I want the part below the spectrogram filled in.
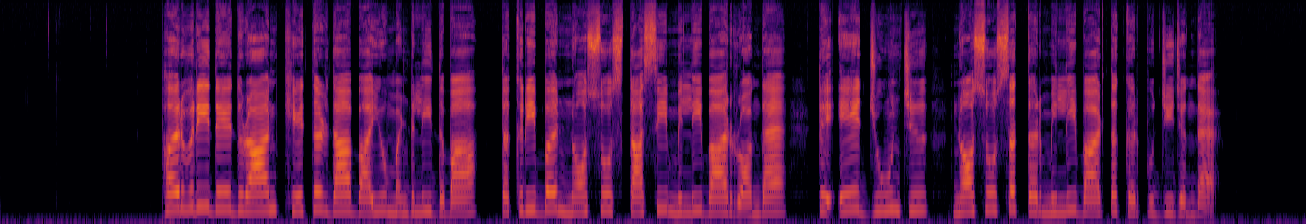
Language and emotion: Dogri, neutral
